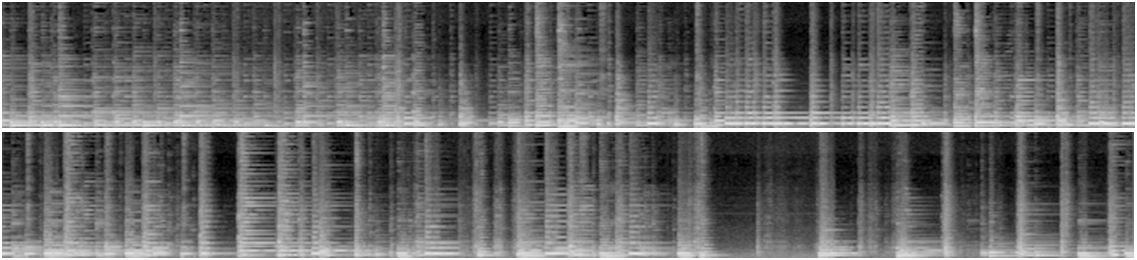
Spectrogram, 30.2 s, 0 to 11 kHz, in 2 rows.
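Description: An 1885 S.S. Stewart Universal Favorite five-string banjo being played, a steady run of plucked notes, with its fifth string capoed at the third fret by a clothespin-style capo. The playing drops off briefly about 25 seconds in, then picks up again.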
